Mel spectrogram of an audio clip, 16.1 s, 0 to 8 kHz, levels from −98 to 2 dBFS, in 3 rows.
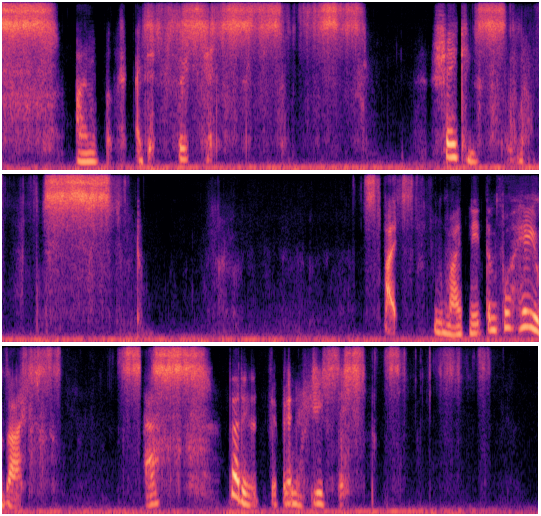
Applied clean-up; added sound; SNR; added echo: neural diffusion model UNIVERSE++.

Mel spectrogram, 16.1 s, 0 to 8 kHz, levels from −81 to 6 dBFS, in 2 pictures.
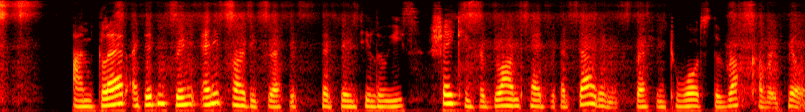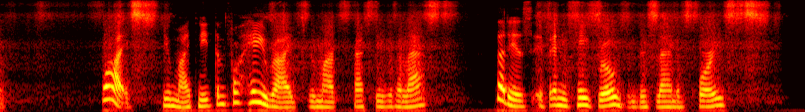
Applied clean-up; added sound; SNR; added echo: neural mask model RNNoise.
